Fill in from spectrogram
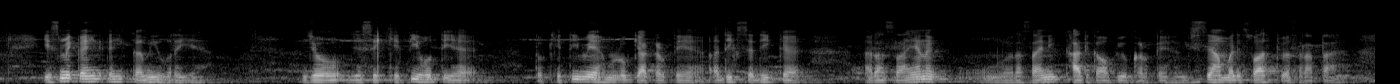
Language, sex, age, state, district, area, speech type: Hindi, male, 30-45, Bihar, Madhepura, rural, spontaneous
